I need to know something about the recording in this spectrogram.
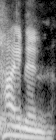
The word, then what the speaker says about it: Tynion: It's Tynion, apparently. It doesn't. Be surprised. It's like every other month somebody convinces me it's a different way. So I think it's pronounced Tipton. It's Tiny, and that's why he calls his company Tiny Onion.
